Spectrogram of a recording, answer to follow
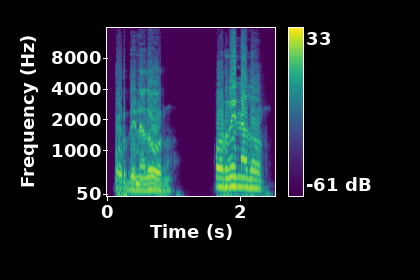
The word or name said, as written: ordenador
